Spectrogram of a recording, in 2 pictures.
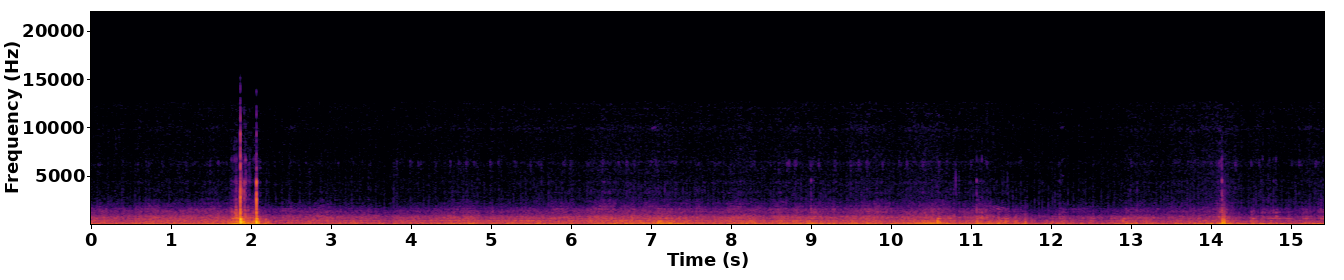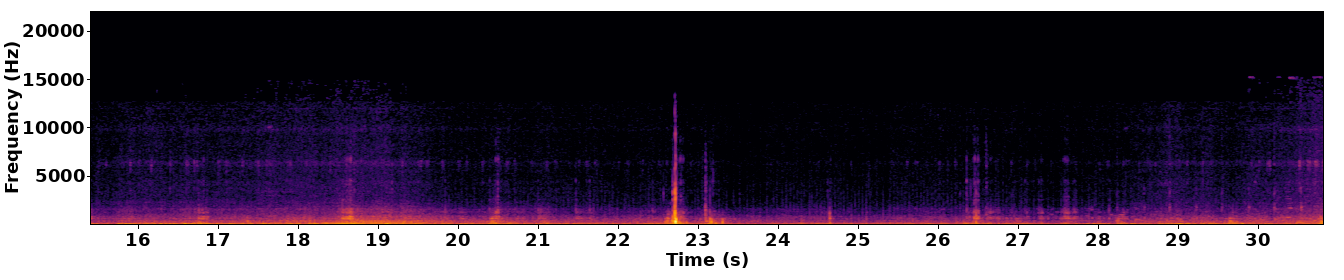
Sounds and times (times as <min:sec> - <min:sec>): Car: 0:00.0 - 0:30.8.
